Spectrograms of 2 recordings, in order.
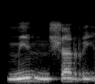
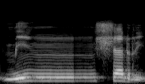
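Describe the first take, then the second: First: "min syarri" with a clear n, no ng; unhidden n. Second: "min syarri" with n hidden as a held ng; held ikhfa. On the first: Teacher showing how not to read it, "min syarri" with clear n. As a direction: close "min" on a plain n before "syarri". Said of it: "Nah, enggak, tapi". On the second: Teacher showing the correct reading, "min syarri" with long hidden n. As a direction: hold a humming "ming" before going into "syarri". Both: Shown as a demonstration.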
